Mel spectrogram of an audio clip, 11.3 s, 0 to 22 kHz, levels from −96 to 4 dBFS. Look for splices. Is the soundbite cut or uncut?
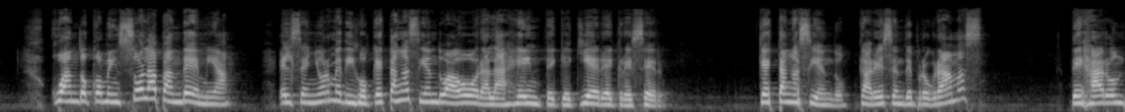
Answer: uncut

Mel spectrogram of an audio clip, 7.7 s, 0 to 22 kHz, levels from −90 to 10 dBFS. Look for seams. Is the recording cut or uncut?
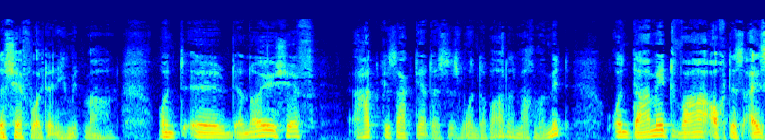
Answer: uncut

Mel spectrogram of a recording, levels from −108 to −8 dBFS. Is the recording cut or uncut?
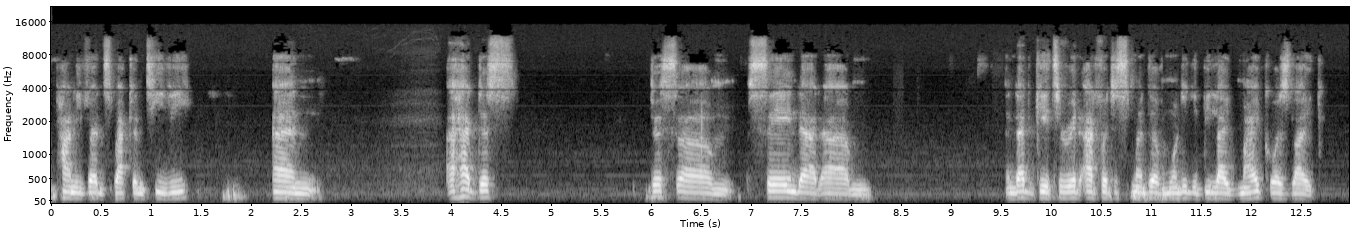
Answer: cut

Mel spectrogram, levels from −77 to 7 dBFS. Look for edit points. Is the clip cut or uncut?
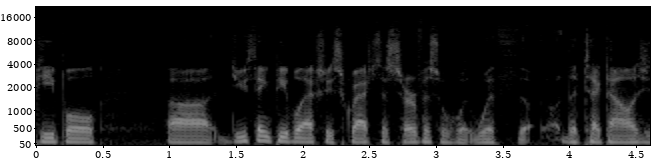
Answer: uncut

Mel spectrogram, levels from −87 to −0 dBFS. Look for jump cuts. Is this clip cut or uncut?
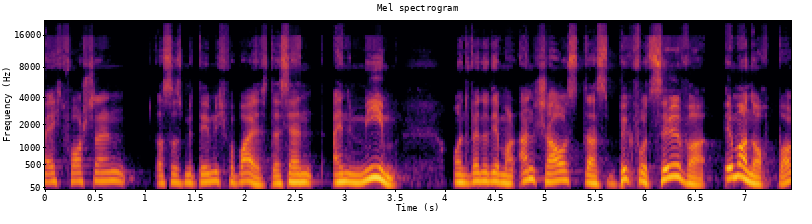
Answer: uncut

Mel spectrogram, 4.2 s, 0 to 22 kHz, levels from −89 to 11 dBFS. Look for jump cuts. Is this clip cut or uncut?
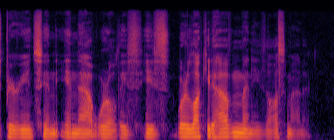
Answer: uncut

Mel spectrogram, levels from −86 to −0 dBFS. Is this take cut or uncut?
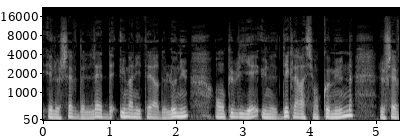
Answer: uncut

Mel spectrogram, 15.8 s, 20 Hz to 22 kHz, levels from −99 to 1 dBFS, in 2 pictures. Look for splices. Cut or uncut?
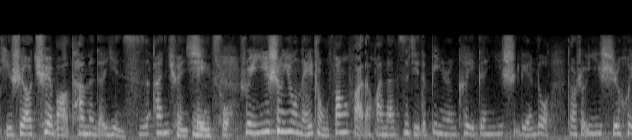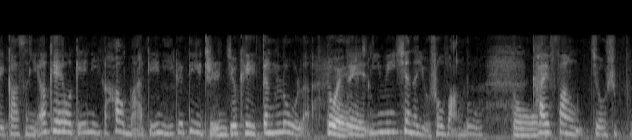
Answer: cut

